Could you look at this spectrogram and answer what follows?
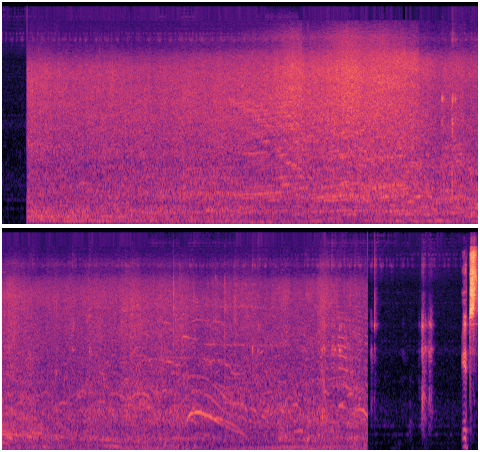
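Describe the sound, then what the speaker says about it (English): Loud, dense roar of racing cars with crunching impact noises and a crowd screaming throughout, then cutting off abruptly near the end. "It's the people screaming, and you can hear the metal crunching as the cars hit."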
